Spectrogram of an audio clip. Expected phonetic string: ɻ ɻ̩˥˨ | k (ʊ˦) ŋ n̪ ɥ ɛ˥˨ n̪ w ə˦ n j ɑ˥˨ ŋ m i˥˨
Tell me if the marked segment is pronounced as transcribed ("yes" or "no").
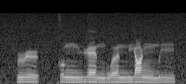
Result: yes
